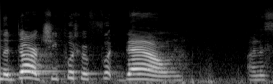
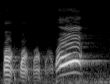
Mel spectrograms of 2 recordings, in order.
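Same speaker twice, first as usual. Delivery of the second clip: clucking like a hen; chicken clucking; 13 semitones higher, 4 dB louder than usual. Acted. Chicken brushing off the mouse with clucks. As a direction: cluck dismissively. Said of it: "And the chicken said".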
